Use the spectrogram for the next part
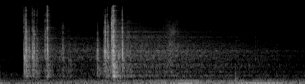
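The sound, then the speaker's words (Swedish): A prison caretaker locks a door inside a dark prison building: a few sharp metallic clicks in two quick bursts, followed by a quiet, low room rumble. “Vi tänder våra ficklampor och hör ett klick bakom oss.”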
